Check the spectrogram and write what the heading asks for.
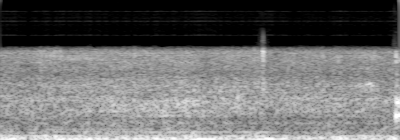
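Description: Car driving, heard from inside the cabin: a steady, loud low rumble of engine and road noise.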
